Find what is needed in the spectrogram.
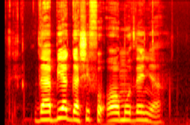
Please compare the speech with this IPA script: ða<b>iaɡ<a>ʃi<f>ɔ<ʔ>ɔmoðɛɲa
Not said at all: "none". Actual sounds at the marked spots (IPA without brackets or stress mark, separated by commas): b, a, f, ʔ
